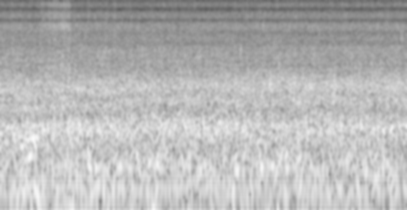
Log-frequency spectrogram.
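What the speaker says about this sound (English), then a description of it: "Nice little stream here." A small stream near Franklin, North Carolina, flows with a steady, soft, continuous rush of water that stays even throughout, with no voices.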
